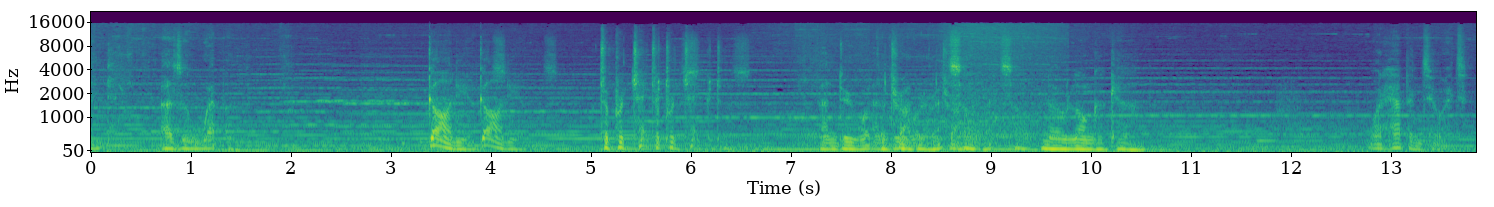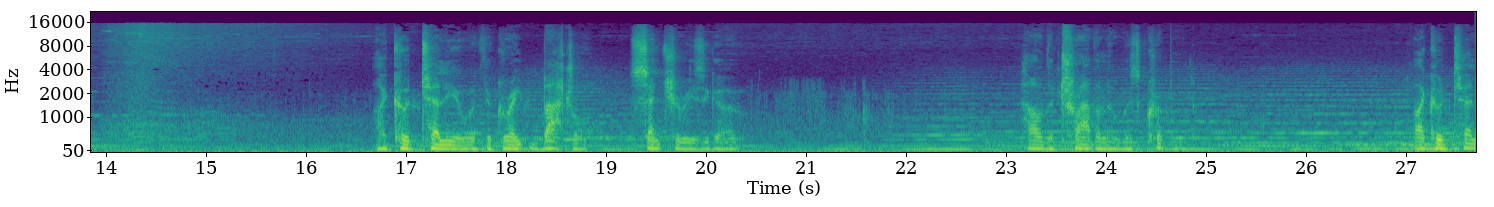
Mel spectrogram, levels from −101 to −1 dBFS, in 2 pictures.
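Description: From 2.71 s to 9.79 s a doubled audio track appears: a second, full-band copy of the sound trails the original by about half a second, roughly 5 dB quieter, with no decay or room colour, so everything seems to repeat as a flat echo. The likely cause is the signal being captured again through a slower path. On a spectrogram each event reappears as a fainter twin shifted right, and the waveform shows the copy starting and stopping abruptly.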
